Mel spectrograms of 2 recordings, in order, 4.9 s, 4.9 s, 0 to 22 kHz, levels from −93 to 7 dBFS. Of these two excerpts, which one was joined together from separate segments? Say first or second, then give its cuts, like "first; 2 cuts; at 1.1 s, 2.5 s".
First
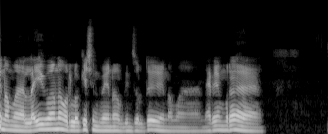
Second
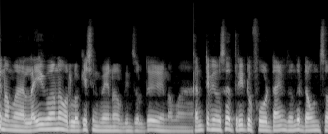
second; 1 cut; at 2.8 s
